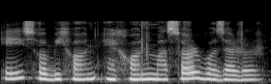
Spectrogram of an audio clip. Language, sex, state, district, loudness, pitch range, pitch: Assamese, female, Assam, Kamrup Metropolitan, -14 LUFS, 230-260 Hz, 240 Hz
